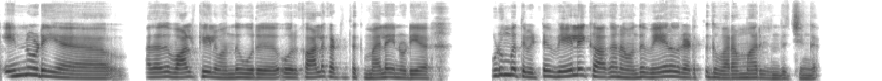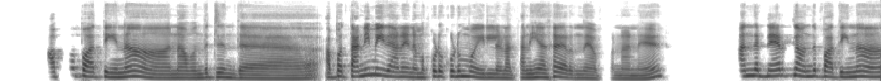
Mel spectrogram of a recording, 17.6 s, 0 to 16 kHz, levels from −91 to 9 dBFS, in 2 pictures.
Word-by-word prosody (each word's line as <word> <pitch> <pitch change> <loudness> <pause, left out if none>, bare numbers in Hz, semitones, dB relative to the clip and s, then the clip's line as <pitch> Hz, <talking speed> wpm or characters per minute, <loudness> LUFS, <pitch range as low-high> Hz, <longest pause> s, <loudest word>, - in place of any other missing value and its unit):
என்னுடைய 275 -5 +2 0.6
வ் - - -13 0.3
அதாவது 200 +2 0
வாழ்க்கைல 210 0 +1
வந்து 175 +2 -1
ஒரு 175 -1 +1 0.3
ஒரு 180 - 0
காலகட்டத்துக்கு 185 -3 -1
மேல 175 +4 +2
என்னுடைய 165 -2 +1 0.7
குடும்பத்த 295 -2 +1
விட்டு 195 +6 -3 0.2
வேலைக்காக 235 -5 +4
நான் 180 -2 0
வந்து 205 +3 -1
வேறு 225 +4 +3
ஒரு 195 - -1
இடத்துக்கு 180 +1 -6
வர 165 - 0
மாரி 170 -1 -1
இருந்துச்சுங்க. 145 0 -4 1.2
அப்போ 215 +8 -11
பாத்தீங்கன்னா, 215 -2 +1 0.5
நான் 165 0 0
வந்துட்டு 180 +4 -3
இந்த 165 -2 -2 0.9
அப்போ 195 +5 +1
தனிமை 290 +7 +5
தானே, 215 -1 +2
நம்ம 190 -1 -1
கூட 240 - +2
குடும்பம் 235 -4 0
இல்ல. 175 -1 0
நான் 160 -2 -3
தனியா 180 +2 +1
தான் 220 -3 +5
இருந்தேன், 160 -3 -2
அப்ப 145 +2 -19
நானு. 140 0 -2 1.0
அந்த 265 +2 +1
நேரத்தில, 270 +1 +3
வந்து 240 +2 -1
பாத்தீங்கன்னா 210 +2 +1
200 Hz, 145 wpm, -23 LUFS, 175-235 Hz, 1.2 s, தனிமை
